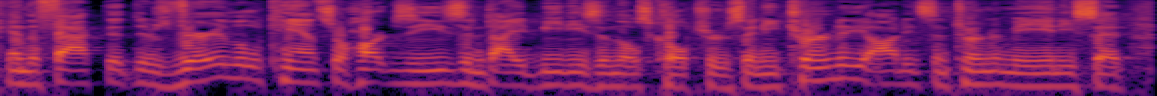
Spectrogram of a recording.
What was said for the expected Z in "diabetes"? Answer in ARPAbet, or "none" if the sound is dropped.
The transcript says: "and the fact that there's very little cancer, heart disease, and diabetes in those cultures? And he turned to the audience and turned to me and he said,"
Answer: Z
